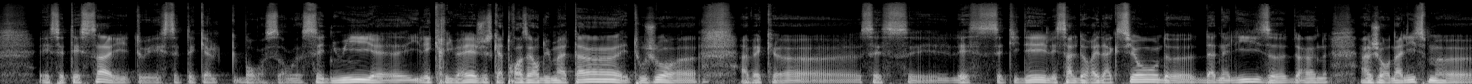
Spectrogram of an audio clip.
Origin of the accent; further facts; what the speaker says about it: Paris, Île-de-France, France; Moi, j'avais 7 ans, puisqu'on a grandi à Paris, là, dans une rue.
